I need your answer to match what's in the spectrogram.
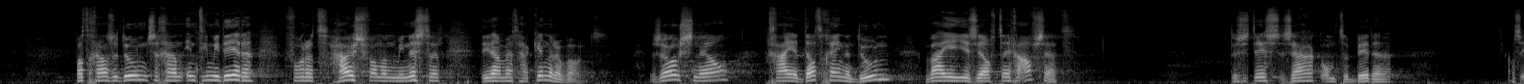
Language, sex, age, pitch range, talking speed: Dutch, male, 40-59, 115-180 Hz, 150 wpm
